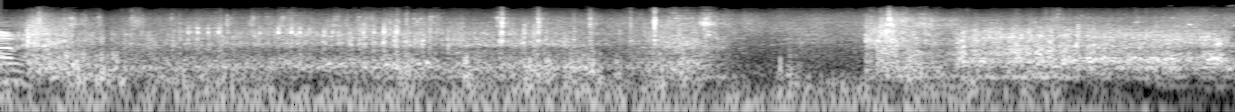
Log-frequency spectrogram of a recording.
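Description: Wind buffeting the helmet-camera microphone as a mountain bike runs fast down a dirt trail, with tyre noise on the dirt and frequent clicks and rattles from the bike over bumps.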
